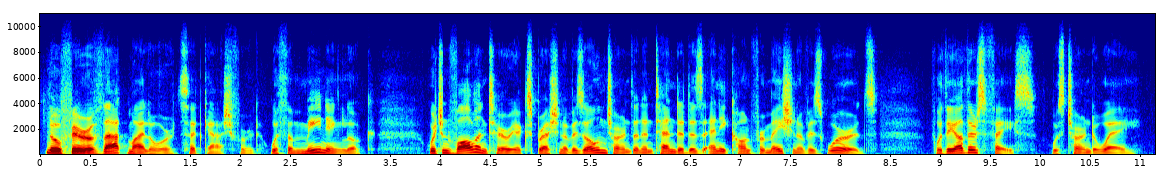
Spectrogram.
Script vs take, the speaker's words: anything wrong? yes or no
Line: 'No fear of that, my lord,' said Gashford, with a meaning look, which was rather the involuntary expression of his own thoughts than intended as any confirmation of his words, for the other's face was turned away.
yes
